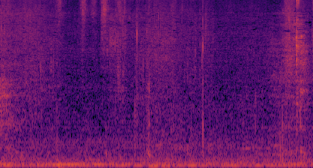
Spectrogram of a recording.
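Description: Quiet room with a steady low hum and a few faint clicks of a computer mouse.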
